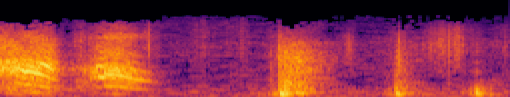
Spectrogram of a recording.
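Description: A drawn-out moaning cry, then a muffled gunshot as a masked man's gun fires during a struggle, followed by two dull thumps of a private detective slumping to the floor, with no one speaking.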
